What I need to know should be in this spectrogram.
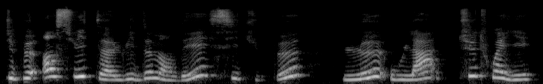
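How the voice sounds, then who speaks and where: A young woman teaching a French lesson, speaking slowly and carefully and repeating example phrases for learners. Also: sits high, animated, mellow. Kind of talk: slow, clear language lesson.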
